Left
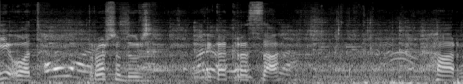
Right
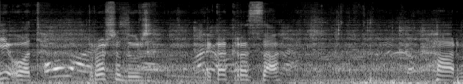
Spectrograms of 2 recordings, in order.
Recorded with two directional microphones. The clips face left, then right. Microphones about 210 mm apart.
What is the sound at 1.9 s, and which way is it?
Speech, 30° left (ahead or behind).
